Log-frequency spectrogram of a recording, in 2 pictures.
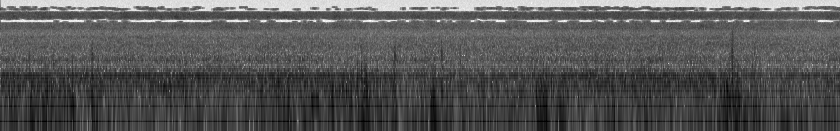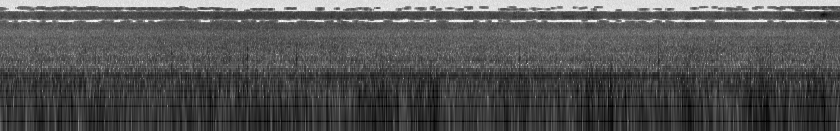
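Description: Passenger train running along the track, heard from on board: a steady rumble with scattered irregular knocks and a steady high hum.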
